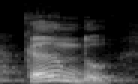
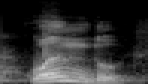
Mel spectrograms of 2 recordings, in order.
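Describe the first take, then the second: First: The k is followed directly by the a. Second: The k is followed by a w sound. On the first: The speaker calls it wrong. "você não fala cando" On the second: The speaker calls it right. "você fala quando"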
